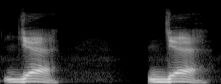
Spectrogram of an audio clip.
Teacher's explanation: Jahr itu artinya adalah tertahan nafas, Bunda. Jadi nafas huruf jim itu tertahan. Nggak boleh keluar.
